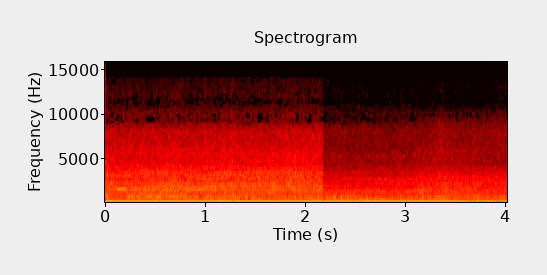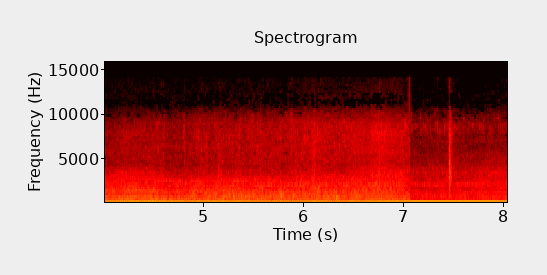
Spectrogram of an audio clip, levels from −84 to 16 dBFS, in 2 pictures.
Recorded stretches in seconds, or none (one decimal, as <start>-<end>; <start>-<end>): 0.0-3.1; 4.5-6.5; 7.0-8.0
